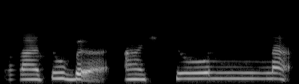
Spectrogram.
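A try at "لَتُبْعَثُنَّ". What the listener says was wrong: Kurang. Latub'atsunna. Mana gunahnya? Nun bertasdid nih ya.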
